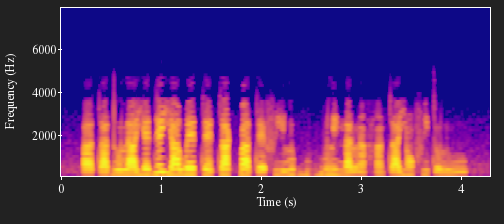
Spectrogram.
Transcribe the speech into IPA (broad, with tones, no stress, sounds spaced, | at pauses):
a˨ t a˨˦ d o˦ l a˦ j ɛ˧ d ɛ˦ j a˧ w ɛ˦ t ɛ˧ t a˦ k͡p a˦˨ t ɛ˨ f i˧ l u˦ ɡ͡b u˧ ɡ͡b u˦ l i˦˨ n a˧ l ã˨ h ã˨ t a˨˦ j ɔ̃˦˨ f i˧ t o˨ l u˨˦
